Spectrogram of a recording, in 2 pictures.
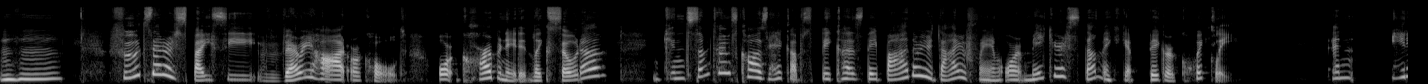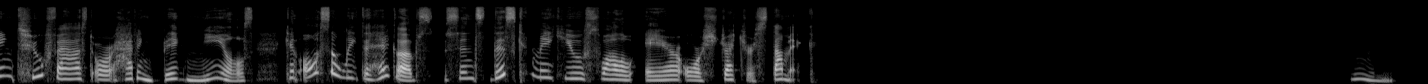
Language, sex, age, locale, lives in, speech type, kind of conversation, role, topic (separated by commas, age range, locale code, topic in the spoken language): English, female, 50-54, en-US, United States, read, expert-assistant, expert, What causes hiccups and how can they be managed?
